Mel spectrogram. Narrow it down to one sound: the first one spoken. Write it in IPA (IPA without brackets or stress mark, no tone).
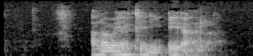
a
